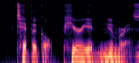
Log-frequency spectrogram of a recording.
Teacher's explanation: a 3-syllable da-da-da pattern, where the stress hits hard on the first syllable. Da-da-da.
